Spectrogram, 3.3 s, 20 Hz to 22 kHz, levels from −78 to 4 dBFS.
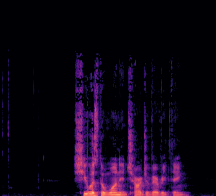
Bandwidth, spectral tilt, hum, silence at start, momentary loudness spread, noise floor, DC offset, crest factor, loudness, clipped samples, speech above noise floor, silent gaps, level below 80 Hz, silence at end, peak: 16 kHz; -5 dB/octave; none; 1.1 s; 14 LU; -70 dBFS; under 0.1%; 20 dB; -21 LUFS; under 0.1%; 49 dB; none; -56 dBFS; 0.45 s; -2 dBFS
